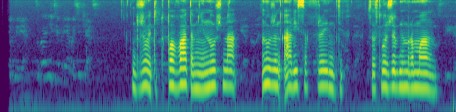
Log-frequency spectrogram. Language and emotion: Russian, angry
